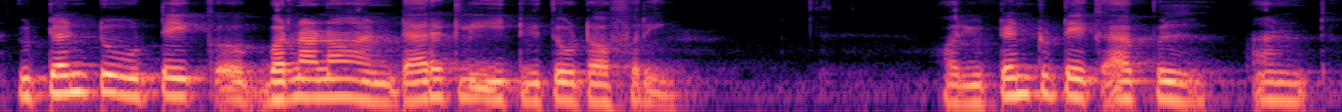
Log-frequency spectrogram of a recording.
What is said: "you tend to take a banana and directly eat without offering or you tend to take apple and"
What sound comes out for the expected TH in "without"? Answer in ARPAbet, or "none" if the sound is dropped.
T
